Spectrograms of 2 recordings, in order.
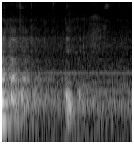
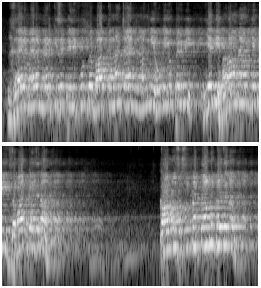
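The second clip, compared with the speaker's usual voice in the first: high, loud forceful sermon; fiery warning from the pulpit; preaching at full force; 8 semitones higher, 3 dB louder than usual. Real, not acted. Forceful moral warning to youth.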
